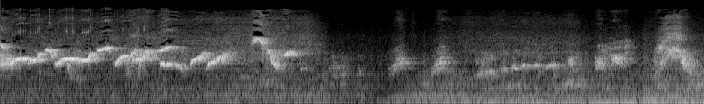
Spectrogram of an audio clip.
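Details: Chinese hwamei, a duetting pair in full song. Fluent whistled phrases come first, then a loud harsh note. The singing drops to softer, scattered whistles and ends with a final burst.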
